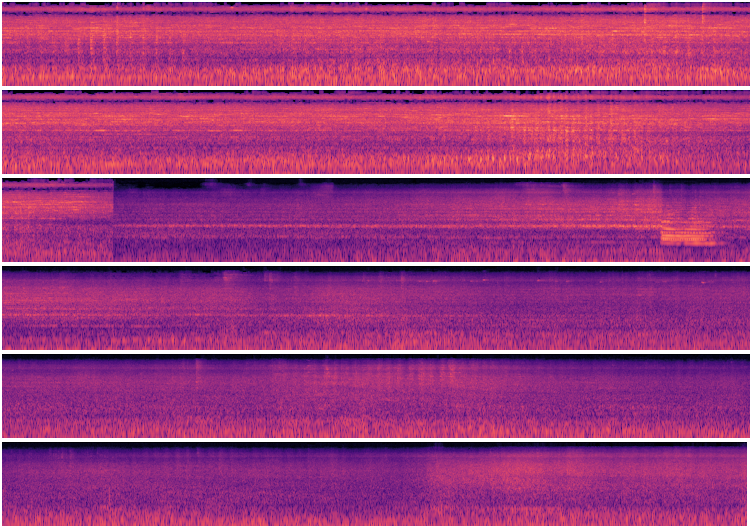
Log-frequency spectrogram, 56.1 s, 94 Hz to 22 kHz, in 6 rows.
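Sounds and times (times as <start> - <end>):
freight train rumbling on rails: 0.0 - 56.0
locomotive horn: 26.9 - 27.8.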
